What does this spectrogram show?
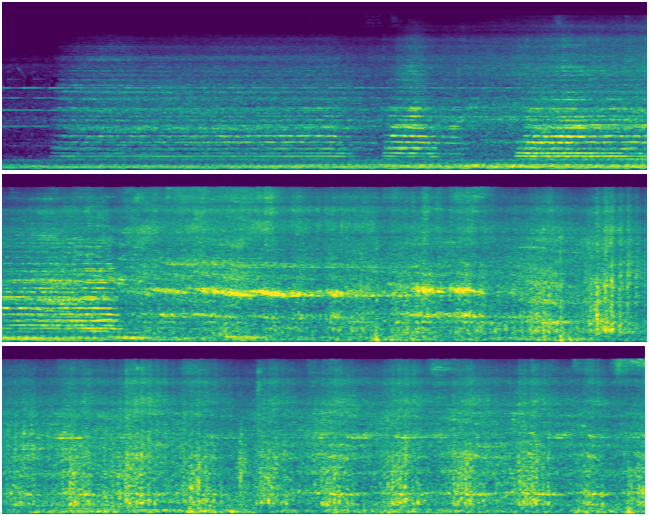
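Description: A diesel freight locomotive's multi-chime horn sounds for about eleven seconds in long blasts broken once by a short one, over the low rumble of its engines. The train then runs close past: a brief high squeal, then the steady rhythmic clatter of double-stack container cars' wheels over the rail joints.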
